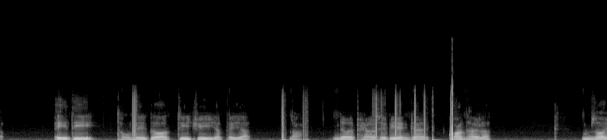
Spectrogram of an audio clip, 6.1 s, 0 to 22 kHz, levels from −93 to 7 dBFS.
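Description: At 0.85 s, lost LE Audio frames leave a gap of about 15 ms. The LC3 decoder fills it by repeating the last spectrum with scrambled phase. It sounds like a brief noisy smear. From 3.73 to 3.75 s, a longer 22.5 ms loss smears the same way.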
